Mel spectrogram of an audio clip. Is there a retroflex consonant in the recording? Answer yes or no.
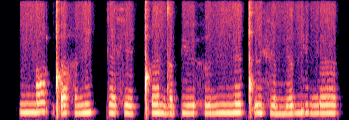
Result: no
